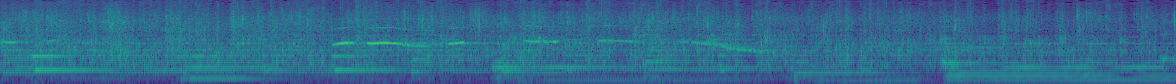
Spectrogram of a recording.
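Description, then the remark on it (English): A church audience in the sanctuary applauds those who gave their lives to Jesus that day, clapping steadily for several seconds while sustained keyboard or organ chords play underneath, shifting a few times, with a few high whistles rising above the clapping. “So, church, let's applaud those who give their life to Jesus in the sanctuary here today.”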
